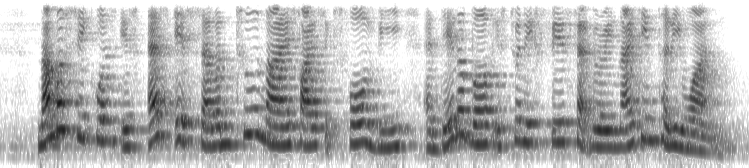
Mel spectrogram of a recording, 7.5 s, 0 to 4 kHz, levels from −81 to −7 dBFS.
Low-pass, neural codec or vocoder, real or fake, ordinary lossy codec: 3.6 kHz; none; real; Opus, 64 kbps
